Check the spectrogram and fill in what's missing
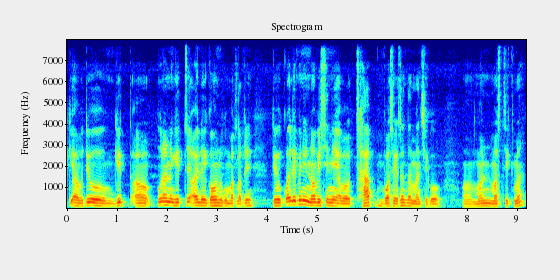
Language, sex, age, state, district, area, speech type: Nepali, male, 45-60, West Bengal, Darjeeling, rural, spontaneous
